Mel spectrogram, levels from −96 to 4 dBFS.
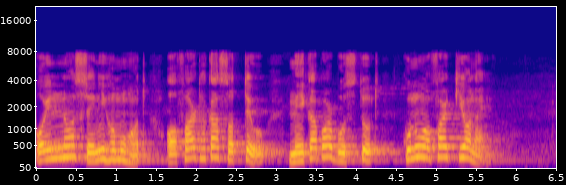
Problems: none marked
